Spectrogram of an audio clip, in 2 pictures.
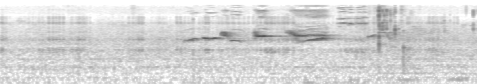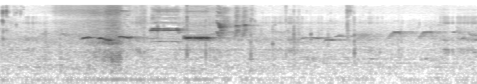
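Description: Small birds chirping in the background in two bursts of short, gliding chirps: one a couple of seconds in, the other about seven seconds in, with a few faint clicks between them.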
